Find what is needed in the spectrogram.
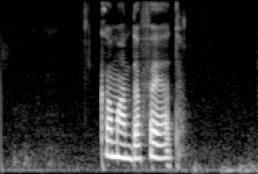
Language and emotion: Russian, neutral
